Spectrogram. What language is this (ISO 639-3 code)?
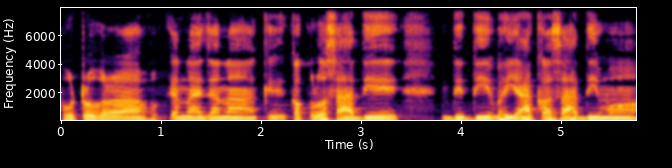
mai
